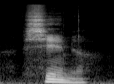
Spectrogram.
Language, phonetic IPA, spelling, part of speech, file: Belarusian, [ˈsʲemʲa], семя, noun, Be-семя.ogg
- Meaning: 1. seed 2. semen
